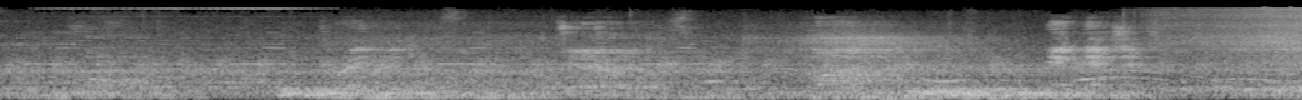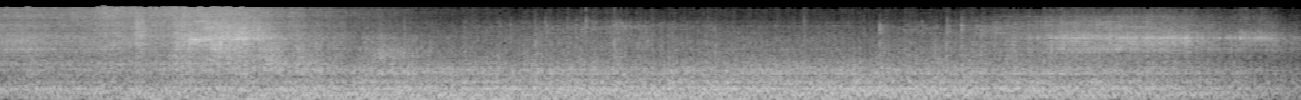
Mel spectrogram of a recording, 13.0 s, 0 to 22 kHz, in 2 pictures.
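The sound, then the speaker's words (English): A Saturn V rocket engine test stand firing from the 1960s, played in an interactive exhibit: a deep, crackling roar that swells after a few seconds into a loud, steady, rumbling blast, with indistinct voices murmuring early on. “crowd around an interactive exhibit on the test stand firings of the Saturn V.”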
